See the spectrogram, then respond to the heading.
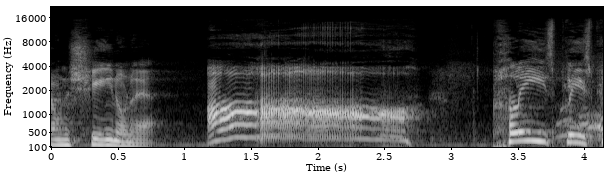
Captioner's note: yelling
